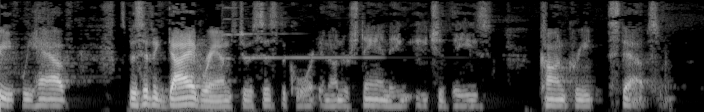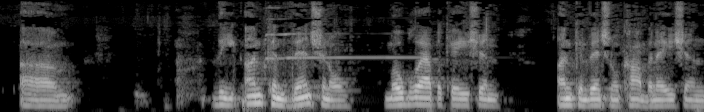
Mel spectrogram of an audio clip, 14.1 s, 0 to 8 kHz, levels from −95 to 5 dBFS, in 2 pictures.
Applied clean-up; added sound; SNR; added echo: classical method spectral subtraction.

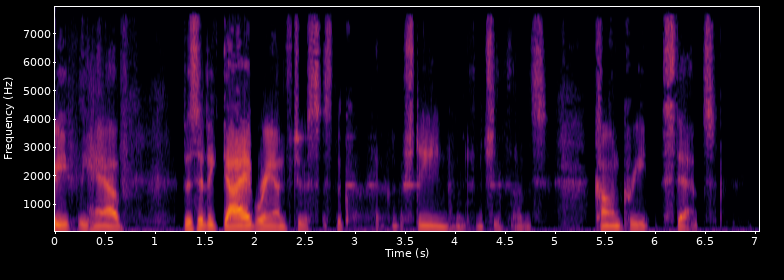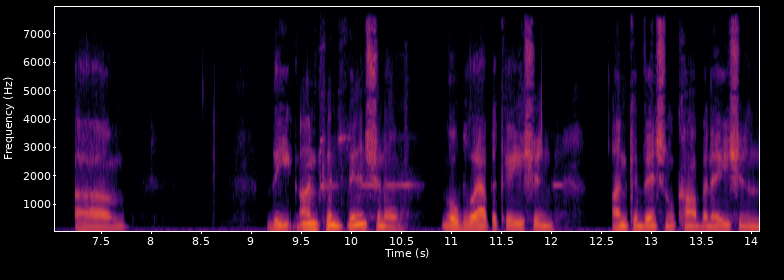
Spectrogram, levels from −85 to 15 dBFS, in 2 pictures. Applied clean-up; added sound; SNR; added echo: neural diffusion model UNIVERSE++.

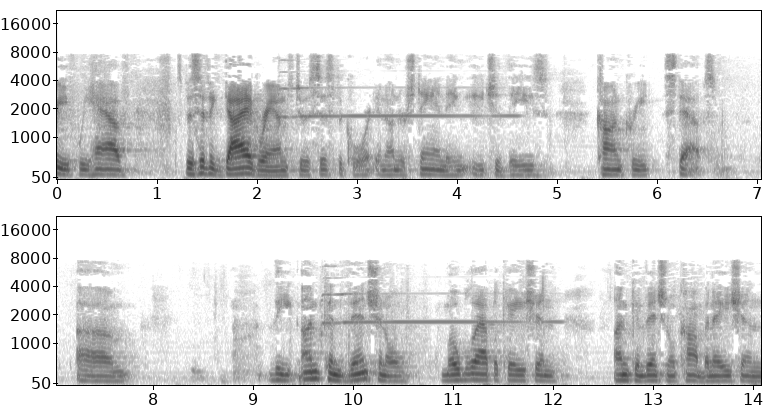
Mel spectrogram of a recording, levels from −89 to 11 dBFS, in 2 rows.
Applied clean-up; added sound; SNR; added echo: none; Wind instrument, woodwind instrument; 17 dB; none.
